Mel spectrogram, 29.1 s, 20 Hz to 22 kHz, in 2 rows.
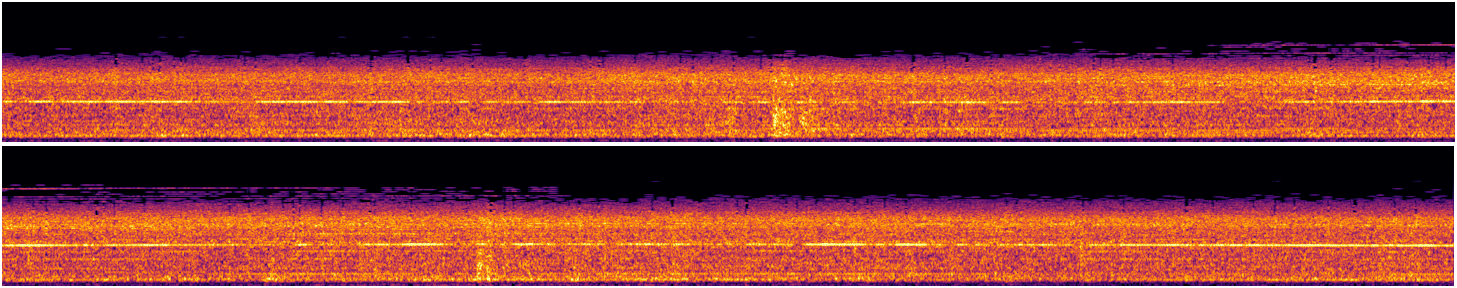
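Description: Interior running noise of a JR East 201 series electric commuter train: a steady rumble of wheels on rail with a constant low hum and a steady high tone. Two single knocks come through, about 11 seconds apart.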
